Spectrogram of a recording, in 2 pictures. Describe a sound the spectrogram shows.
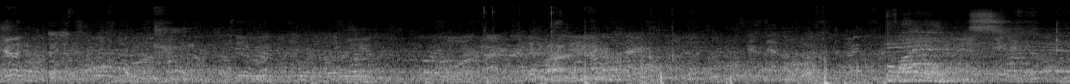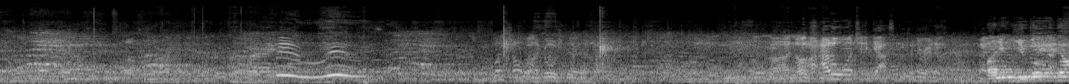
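A crowd of young men chatters and cheers loudly in a large echoing hall.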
